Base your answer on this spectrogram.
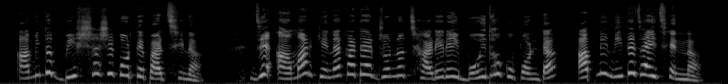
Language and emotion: Bengali, angry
